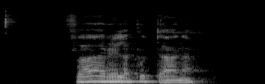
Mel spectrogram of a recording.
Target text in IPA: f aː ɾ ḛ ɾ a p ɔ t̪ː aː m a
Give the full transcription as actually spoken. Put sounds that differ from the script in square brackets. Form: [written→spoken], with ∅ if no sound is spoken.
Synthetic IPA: f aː ɾ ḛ [ɾ→l] a p [ɔ→u] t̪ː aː [m→n] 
